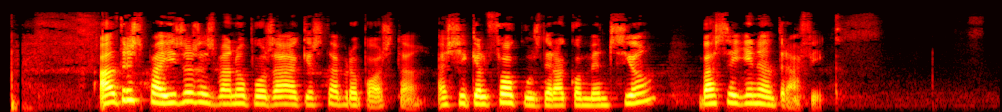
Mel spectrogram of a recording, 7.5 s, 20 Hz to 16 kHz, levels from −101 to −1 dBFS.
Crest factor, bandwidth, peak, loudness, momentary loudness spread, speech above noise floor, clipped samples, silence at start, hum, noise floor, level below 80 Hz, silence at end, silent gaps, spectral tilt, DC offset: 22 dB; 10.5 kHz; 0 dBFS; -22 LUFS; 15 LU; 53 dB; under 0.1%; 0.1 s; none; -74 dBFS; -74 dBFS; 1.4 s; none; -4.5 dB/octave; under 0.1%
